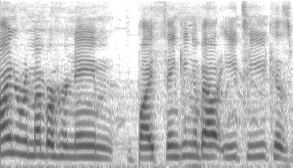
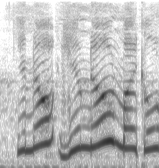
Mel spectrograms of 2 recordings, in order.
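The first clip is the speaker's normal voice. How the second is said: put-on grandmother voice, British accent, much higher; 10 semitones higher, 8 dB louder than usual. Leaning close to the microphone, the speaker does their British-accented grandmother voice. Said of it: "for some reason I'm British".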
